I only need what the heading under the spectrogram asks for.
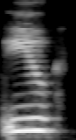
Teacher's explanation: You, yeah, is very soft. You're lifting your middle of your tongue towards palate, but you're not touching it. That is making yeah very soft.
